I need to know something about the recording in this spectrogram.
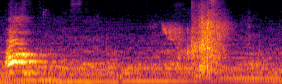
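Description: A sharp, short shouted drill command, its pitch dropping, right at the start, followed about a second and a half in by a brief noisy scuff.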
